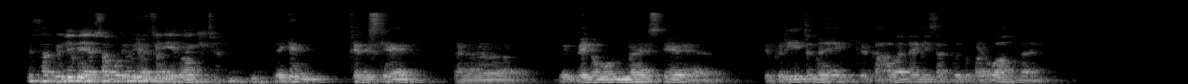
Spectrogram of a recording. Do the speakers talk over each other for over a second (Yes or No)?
Yes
